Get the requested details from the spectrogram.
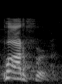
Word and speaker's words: Potiphar: You gonna say Potiphar like a white boy, huh? Potiphar. I'm okay saying like a white boy? Potiphar. – You pass. You're good.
